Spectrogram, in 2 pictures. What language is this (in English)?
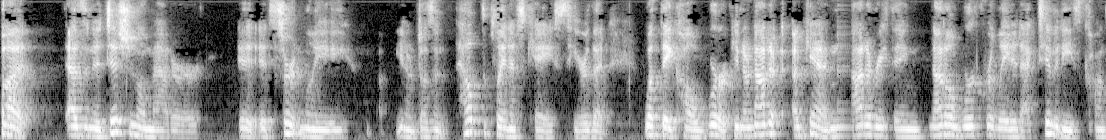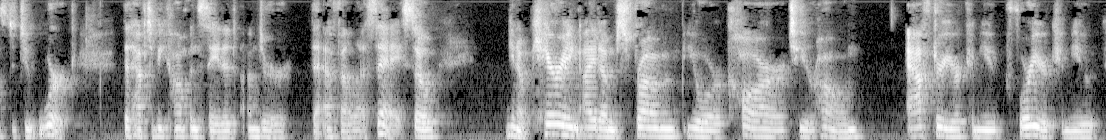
English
